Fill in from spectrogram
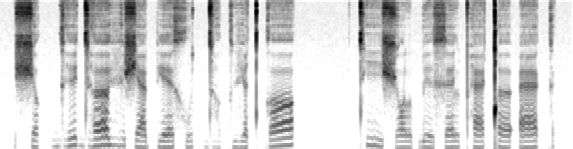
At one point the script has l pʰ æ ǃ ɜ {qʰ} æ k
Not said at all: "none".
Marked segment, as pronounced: ʔ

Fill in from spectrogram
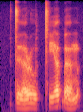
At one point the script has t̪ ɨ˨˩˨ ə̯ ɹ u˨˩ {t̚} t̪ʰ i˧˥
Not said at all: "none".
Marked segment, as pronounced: t̚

